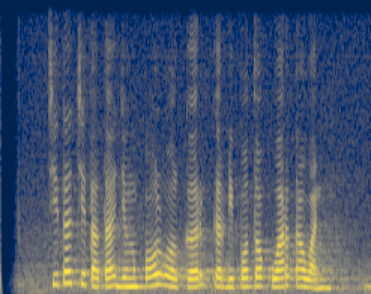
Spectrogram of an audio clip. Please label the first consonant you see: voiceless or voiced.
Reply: voiceless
